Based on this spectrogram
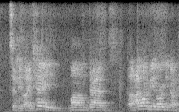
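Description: A man talks at a moderate pace in a high pitch with ordinary pitch variation. Audible room echo and light background noise can be heard. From Essex, New England; New England. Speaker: heart transplant recipient speaker; speaker. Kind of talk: school presentation; classroom presentation. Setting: classroom with students. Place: classroom. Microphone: camera far.

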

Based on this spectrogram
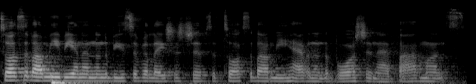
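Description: With a New York accent, a woman speaks at a fairly quick pace in a very deep, low pitch, her intonation monotone and flat, and audible room echo in the recording. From New York, the Bronx. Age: 40s. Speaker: children's author; podcast guest. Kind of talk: interview. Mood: reflective, calm. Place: studio.

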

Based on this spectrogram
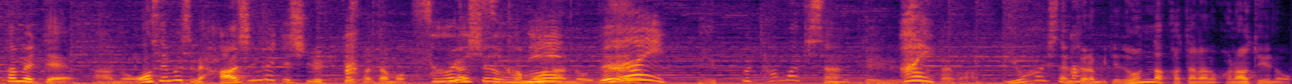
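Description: A man talks at a very fast pace while music plays in the background. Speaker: radio host, staff member. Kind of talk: radio talk show host, casual chat.

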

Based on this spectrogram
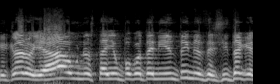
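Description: Pitched fairly high, a woman talks with ordinary pitch variation. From Portugalete, Basque Country. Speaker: TV presenter. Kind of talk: live TV show. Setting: studio. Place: studio.

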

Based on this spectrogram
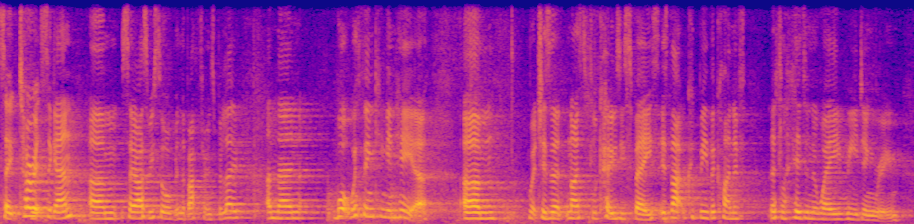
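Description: Room echo is audible as a woman talks at a moderate tempo. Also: ordinary pitch variation. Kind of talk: interview answer. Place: empty room. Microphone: lapel.

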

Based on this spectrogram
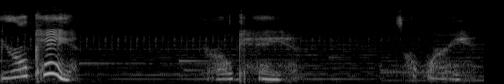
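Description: A woman puts on a character voice, high-pitched and very slow. Clear music plays in the background. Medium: dub. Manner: soft, reassuring.

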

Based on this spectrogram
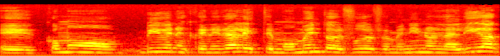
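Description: This woman has an unremarkable speaking voice, fairly high in pitch with fairly even intonation, over light background noise. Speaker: sports radio host. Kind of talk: radio interview. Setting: studio. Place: studio.

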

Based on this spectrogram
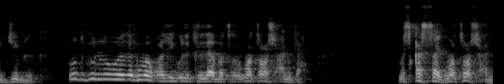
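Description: A man talks at a very fast pace with very wide pitch swings. His loudness swings a lot as well. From Algeria. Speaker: YouTube football commentator. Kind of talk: casual monologue. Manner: animated. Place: home room. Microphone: phone near.

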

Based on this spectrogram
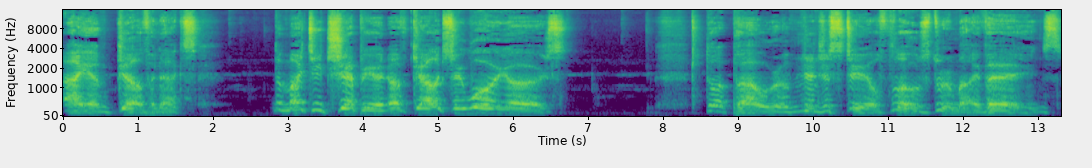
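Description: Using a put-on character voice, a man talks at a very slow pace. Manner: menacing, strong, tough.

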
